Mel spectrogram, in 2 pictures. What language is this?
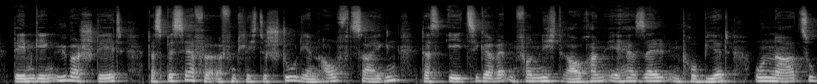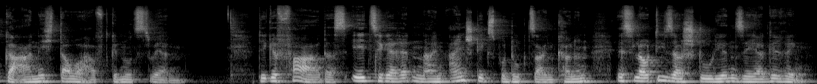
German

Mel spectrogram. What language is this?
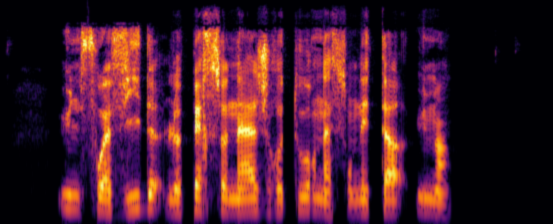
French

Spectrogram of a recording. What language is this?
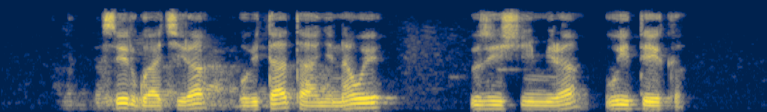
Kinyarwanda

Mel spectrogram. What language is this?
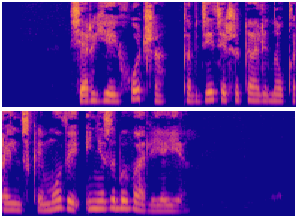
Belarusian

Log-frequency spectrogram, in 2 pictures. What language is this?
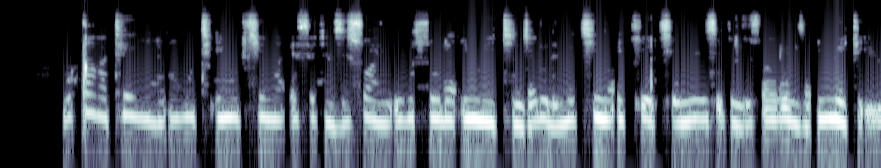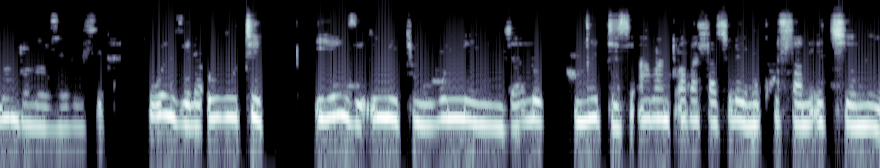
North Ndebele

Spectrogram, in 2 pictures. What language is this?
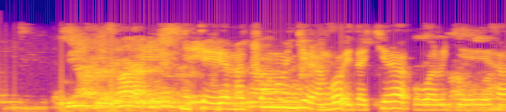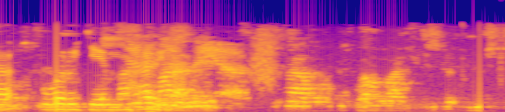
Kinyarwanda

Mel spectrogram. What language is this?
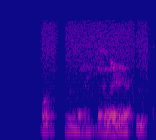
Basque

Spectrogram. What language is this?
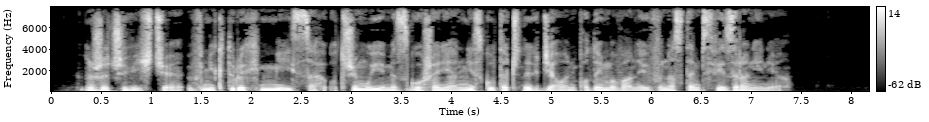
Polish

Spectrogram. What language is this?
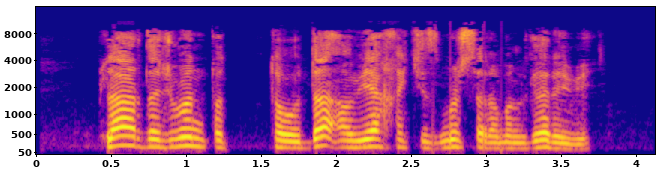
Pashto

